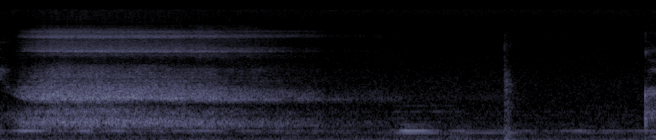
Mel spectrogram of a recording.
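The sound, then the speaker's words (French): A deep breath in and out during a guided breathing exercise: a long, airy rush that holds for about three seconds and then fades. A few faint, soft sounds follow in the quiet. “Inspirons profondément et expirons.”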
